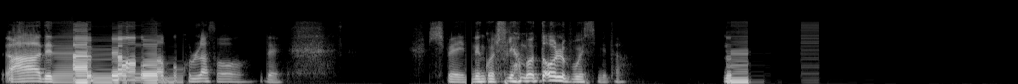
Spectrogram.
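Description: From 0.53 to 1.83 s, new audio likely arrives too seldom, so the playback repeats a short buffer, about 10 ms long given the 100 Hz buzz, for most of that stretch. The result is robotic sound from repeated short buffers: the speech becomes a rigid, metallic drone pinned at 100 Hz that only roughly tracks the syllables.

From 4.66 to 4.73 s, packet loss on an ADPCM call drops a few packets, about 60 ms of audio, and fills the gap with silence. The decoder's predictor and step size lose track of the sender's, so the hard-edged gap is followed by slightly distorted speech before it settles.

From 7.28 to 9.39 s, the same buffer repetition likely returns and covers the whole stretch. The speech is again replaced by the fixed 100 Hz metallic buzz.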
